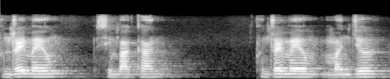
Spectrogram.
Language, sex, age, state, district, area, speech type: Manipuri, male, 18-30, Manipur, Thoubal, rural, spontaneous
